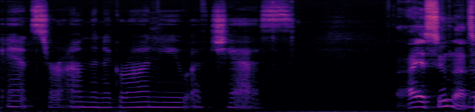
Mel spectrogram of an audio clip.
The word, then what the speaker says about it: Negreanu: Negreanu is how you say it.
